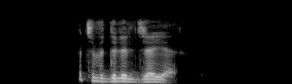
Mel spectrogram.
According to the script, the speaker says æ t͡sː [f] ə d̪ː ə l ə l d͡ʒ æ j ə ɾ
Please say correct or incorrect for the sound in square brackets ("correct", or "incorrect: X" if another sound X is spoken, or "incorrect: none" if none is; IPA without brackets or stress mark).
incorrect: v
